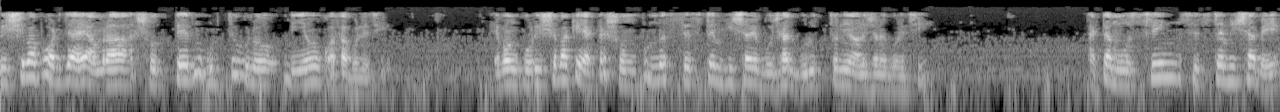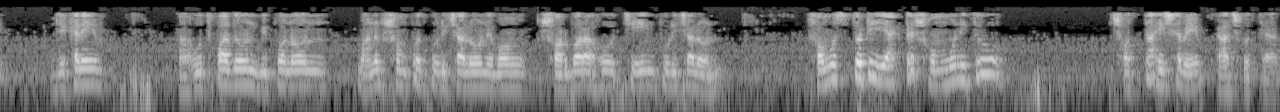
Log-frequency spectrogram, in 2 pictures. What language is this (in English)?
Bangla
